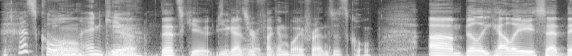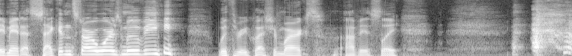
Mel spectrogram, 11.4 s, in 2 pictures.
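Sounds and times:
speech: 0.0s - 10.0s, 10.8s - 11.4s
sneeze: 11.0s - 11.4s.

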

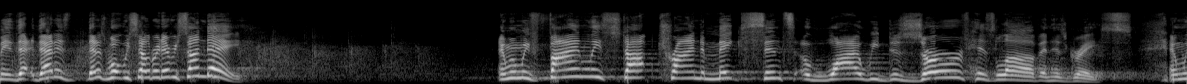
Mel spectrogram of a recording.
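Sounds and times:
speech: 0.0s - 2.6s, 5.0s - 11.8s
audience applause: 0.0s - 4.5s.

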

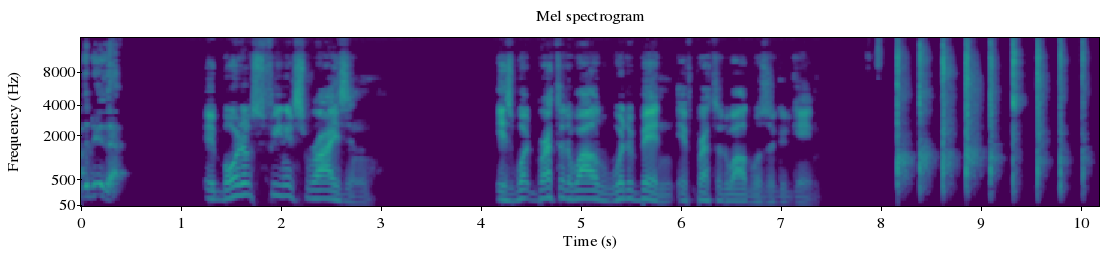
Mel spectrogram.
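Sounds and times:
speech: 0.0s - 0.5s, 1.2s - 3.0s, 4.2s - 7.4s
person clapping: 8.1s - 10.1s.

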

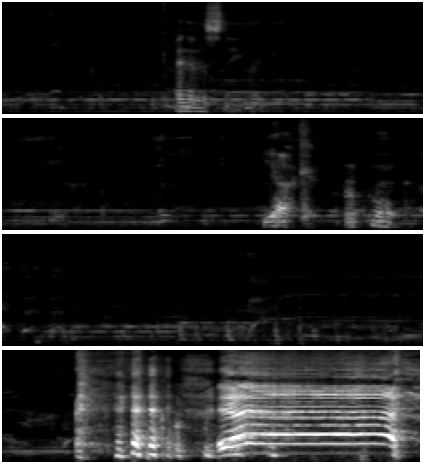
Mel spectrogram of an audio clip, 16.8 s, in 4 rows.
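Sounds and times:
speech: 1.7s - 2.5s, 6.8s - 8.2s, 14.0s - 15.5s
laughter: 7.7s - 9.6s, 13.4s - 16.7s
victorious yell: 14.6s - 16.7s.

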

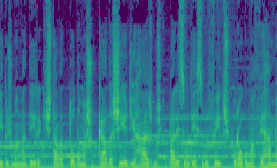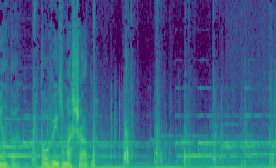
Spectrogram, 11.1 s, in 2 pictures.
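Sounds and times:
speech: 0.0s - 7.5s
footsteps in thin-soled slippers climbing loose wooden stairs: 7.4s - 11.0s.

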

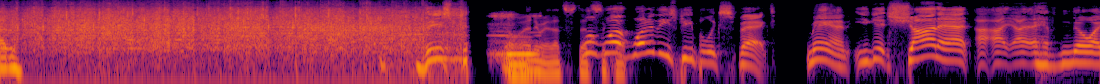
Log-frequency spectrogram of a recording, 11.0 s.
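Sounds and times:
speech: 0.0s - 0.5s, 4.2s - 10.9s
standing ovation applause from crowd: 0.0s - 4.7s.

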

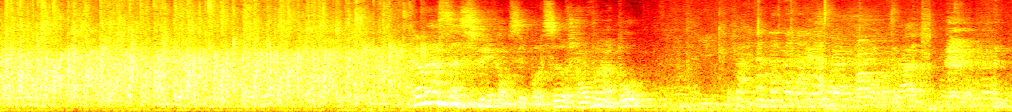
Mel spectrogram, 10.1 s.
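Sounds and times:
audience applause: 0.0s - 4.2s
speech: 4.1s - 6.7s, 9.0s - 10.1s
laughter: 7.2s - 10.1s.

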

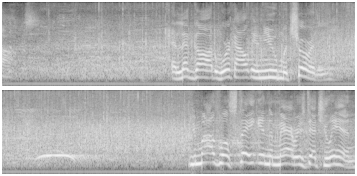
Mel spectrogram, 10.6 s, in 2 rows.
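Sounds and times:
speech: 0.0s - 0.6s, 2.6s - 5.1s, 8.1s - 10.5s
audience clapping: 0.0s - 10.3s.

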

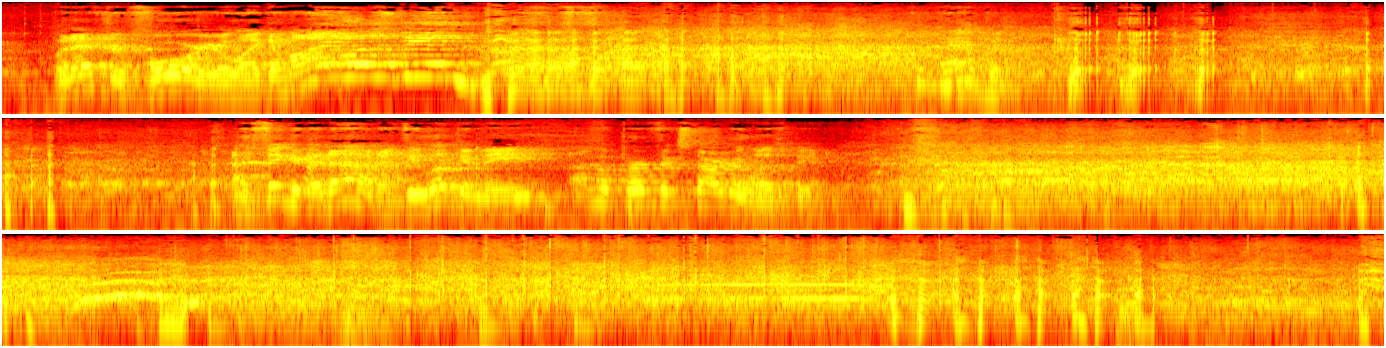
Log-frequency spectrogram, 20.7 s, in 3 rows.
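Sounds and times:
speech: 0.2s - 3.9s, 8.2s - 12.3s
laughter: 2.3s - 8.7s, 11.2s - 20.7s
audience applause: 2.5s - 4.6s, 11.8s - 20.7s.

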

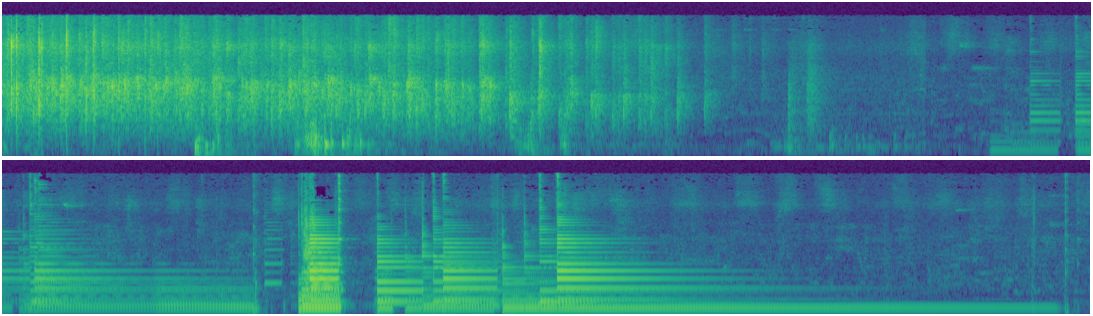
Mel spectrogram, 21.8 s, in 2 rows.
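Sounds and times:
audience applause: 0.0s - 7.2s
sustained instrumental notes: 9.9s - 21.3s.

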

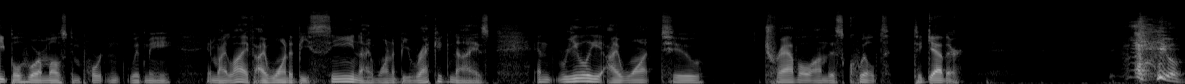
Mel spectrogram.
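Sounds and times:
speech: 0.0s - 9.7s, 11.3s - 11.8s
person sneezing: 11.1s - 11.8s.

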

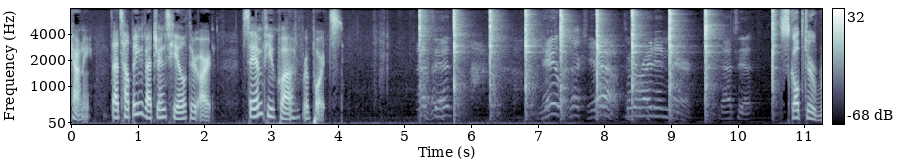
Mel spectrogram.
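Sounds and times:
speech: 0.0s - 4.1s, 10.0s - 11.2s
hammering steel on an anvil: 5.2s - 9.9s, 10.5s - 11.2s.

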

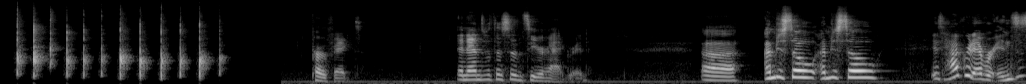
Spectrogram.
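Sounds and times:
applause: 0.2s - 2.3s
speech: 3.1s - 3.7s, 4.6s - 6.0s, 7.0s - 10.2s.

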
